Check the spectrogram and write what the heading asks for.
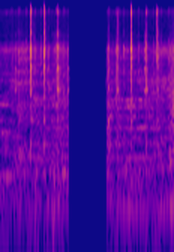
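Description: Indistinct store background noise with a few sharp ticks, broken into short pieces by abrupt gaps of dead silence where the audio drops out.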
